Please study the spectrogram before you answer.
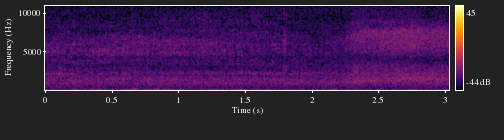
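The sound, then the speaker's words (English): Breezy night wind blows outdoors on the south side of Ottawa: a steady, loud rushing noise with low, rumbling gusts buffeting the microphone. “Nice breezy night out here. South side of Ottawa. Nice and breezy.”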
